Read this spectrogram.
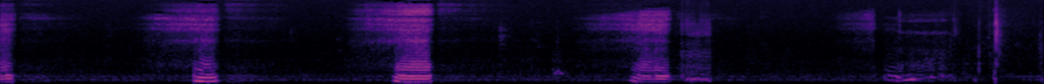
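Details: Boomer snoring: loud rattling snores every couple of seconds, some with a fluttering snort quality, against quiet room noise; ordinary snoring.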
